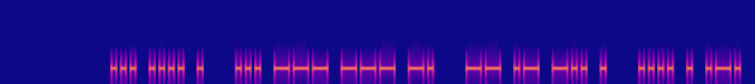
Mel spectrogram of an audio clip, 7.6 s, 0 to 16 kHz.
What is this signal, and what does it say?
Morse code, heard as a keyed tone, about 25 wpm, 700 Hz. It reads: SHE SOON MADE HER
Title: Sentences from Top 1100 Words 25wpm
